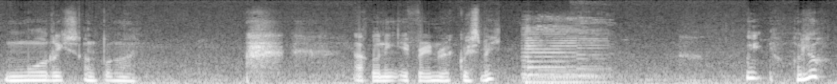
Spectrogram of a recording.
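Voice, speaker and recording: A man's voice: mid-range voice, animated, unhurried, music in the background, lightly acted, poor audio. An actor playing a young man who works at a burger shop and falls for a girl online, in a radio drama. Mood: chatty. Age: young adult. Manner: eager, giggly, earnest.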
